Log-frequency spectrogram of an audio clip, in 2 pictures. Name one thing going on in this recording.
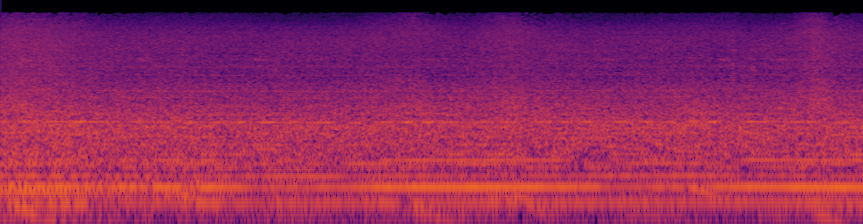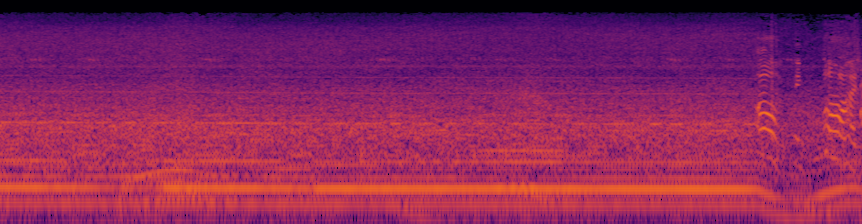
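A car engine runs at speed.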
